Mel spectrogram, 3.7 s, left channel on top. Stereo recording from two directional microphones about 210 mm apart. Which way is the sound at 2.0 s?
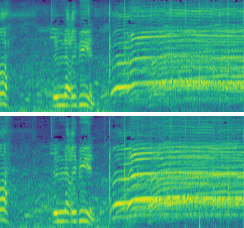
50° right (ahead or behind).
